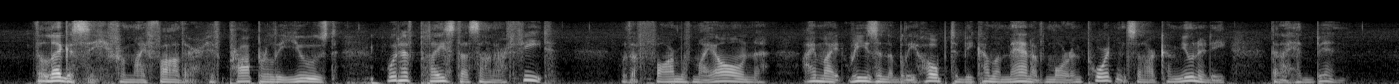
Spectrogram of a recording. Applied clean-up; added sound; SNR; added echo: none; none; none; none.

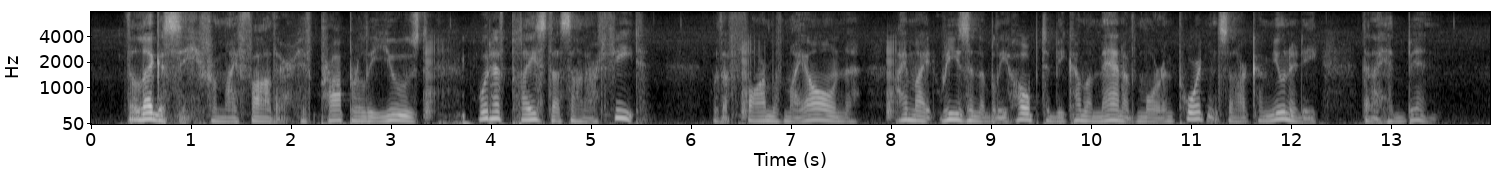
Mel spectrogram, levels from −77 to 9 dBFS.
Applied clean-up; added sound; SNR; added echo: none; Fart; 12 dB; none.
